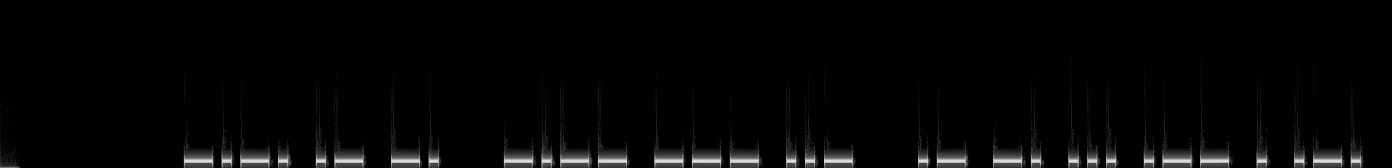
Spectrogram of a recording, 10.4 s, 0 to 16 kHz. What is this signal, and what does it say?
Morse code, heard as a keyed tone, about 17 wpm, 700 Hz. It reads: CAN YOU ANSWER
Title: Sentences from Top 1000 Words - Review Part 3 - 17wpm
